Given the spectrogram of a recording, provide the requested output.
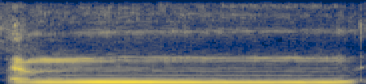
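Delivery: long hummed "Mm" as an N, tongue on the alveolar ridge; sustained N sound for "Mm", tongue tip touching the alveolar ridge. Shown as a demonstration. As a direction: hold "Mm" as a steady N behind the upper teeth. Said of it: "tu lengua cómo choca con los alvéolos".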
